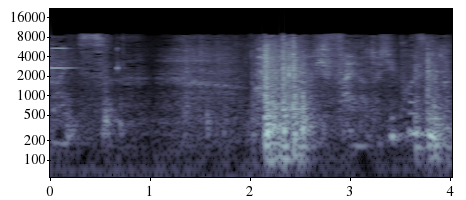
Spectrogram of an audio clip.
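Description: Indistinct speech with rustling and handling noise, the voice clearest in the second half.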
